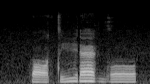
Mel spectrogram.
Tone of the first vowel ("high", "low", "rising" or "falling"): low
